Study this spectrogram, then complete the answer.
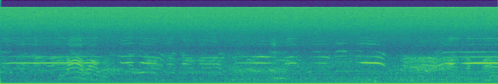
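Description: An elderly man speaks in a rising and falling, chanting voice through a microphone.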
